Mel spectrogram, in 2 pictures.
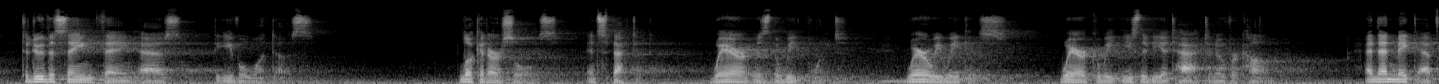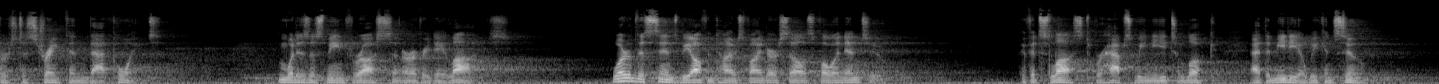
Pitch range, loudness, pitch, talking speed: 80-95 Hz, -23 LUFS, 90 Hz, 155 wpm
